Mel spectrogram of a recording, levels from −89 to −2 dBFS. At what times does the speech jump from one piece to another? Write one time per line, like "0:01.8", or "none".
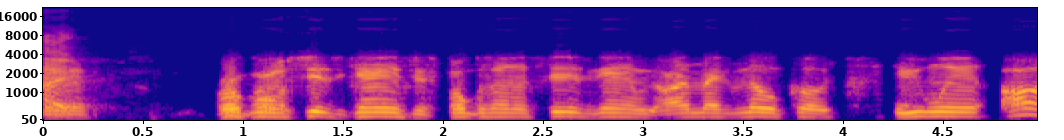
none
